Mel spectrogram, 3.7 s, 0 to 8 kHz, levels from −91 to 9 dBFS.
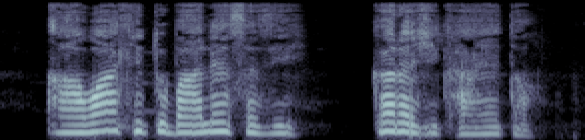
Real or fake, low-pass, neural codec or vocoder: fake; 7.2 kHz; vocoder, 44.1 kHz, 128 mel bands every 256 samples, BigVGAN v2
